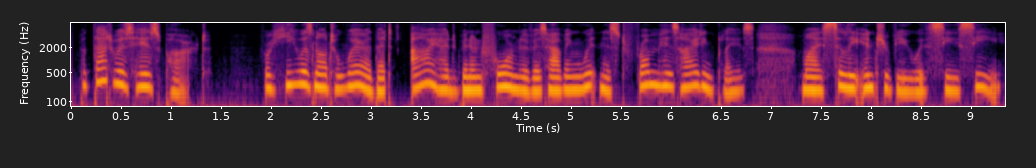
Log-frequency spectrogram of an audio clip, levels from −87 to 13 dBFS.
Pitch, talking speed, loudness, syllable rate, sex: 215 Hz, 185 wpm, -17 LUFS, 5.1 syllables/s, female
